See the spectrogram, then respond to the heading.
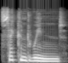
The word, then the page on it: second wind: British English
